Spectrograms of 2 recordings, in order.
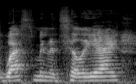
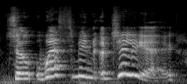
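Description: First: The name is said in a plain, everyday way. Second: The name is said in a fancy, put-on accent. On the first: The speaker calls it wrong. "if I just say Westman Atelier, it sounds horrible" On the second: The speaker calls it right. "I don't know why I have to say it like that"

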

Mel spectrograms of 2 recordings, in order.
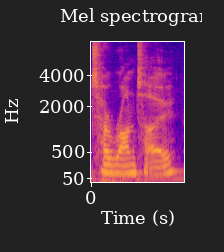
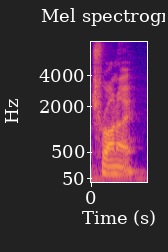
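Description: First: It is said the way tourists say it. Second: It is said the way locals say it. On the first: The speaker is a visitor to the city. "the tourists call it Toronto" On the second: The speaker lives in the city. "the locals just call it Toronto"

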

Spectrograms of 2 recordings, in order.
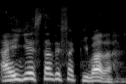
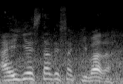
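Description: First: Traffic noise is filtered out behind the voice. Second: Traffic noise is clearly heard behind the voice. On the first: "Así es como se escucha con la reducción de ruido directamente en DaVinci Resolve Studio" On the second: "ahí ya está desactivada. Entonces deberían escucharse los autos"

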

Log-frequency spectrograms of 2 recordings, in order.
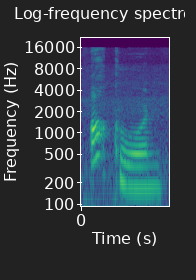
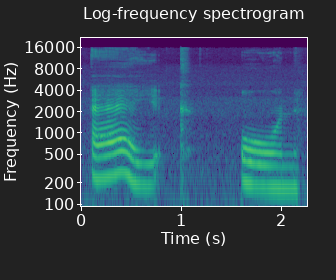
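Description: First: The first vowel sounds like a short o. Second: The first vowel sounds like a long ay. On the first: The speaker calls it wrong. "Sounds like a o. ... That doesn't sound right" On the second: The speaker calls it right. "That sounds like an a"

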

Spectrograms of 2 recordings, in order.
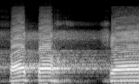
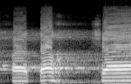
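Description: Both takes have the same delivery.

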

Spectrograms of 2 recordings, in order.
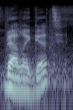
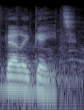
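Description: First: The word is pronounced in its noun form. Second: The word is pronounced in its verb form. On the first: A person chosen to decide for a group. "It's delegate as a noun" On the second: To give someone authority to act. "If it's a verb with the same spelling, we pronounce it as delegate"

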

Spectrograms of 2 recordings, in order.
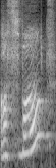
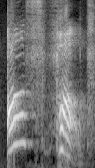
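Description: First: The middle consonant is a v sound. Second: The middle consonant is an f sound. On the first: The speaker calls it wrong. "V ile değil" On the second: The speaker calls it right. "F ile"

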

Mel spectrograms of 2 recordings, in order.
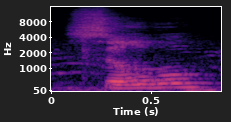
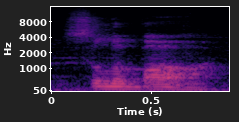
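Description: First: The stress is on the first syllable. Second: The stress is on the third syllable. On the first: "I moved the accent from each of those syllables" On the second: "I moved the accent from each of those syllables"

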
